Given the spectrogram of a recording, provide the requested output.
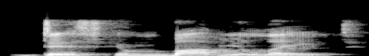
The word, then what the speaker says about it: discombobulated: more heavily and then you stress this one and this syllable okay more heavily than this one and then this one it's very simple so what you say is like if you play with your if you clap with your hands here we go this is secondary stress and this is primary stress you would say discombobulated ok now this is a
